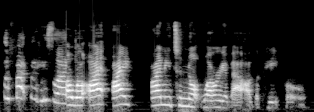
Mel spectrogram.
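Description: A fairly high-voiced woman in her thirties reacting to a clip from her small home room at the desk. She talks in a blunt, sarcastic, angry way, swearing freely as she comments. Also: very animated, normal speed, creaky, pushed and bright, highs cut off. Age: 30s. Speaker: reaction video host.

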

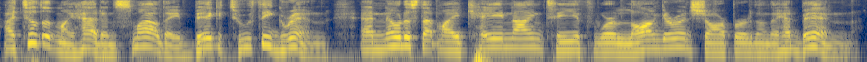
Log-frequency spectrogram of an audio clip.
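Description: A man's voice: on the high side, very animated, measured pace, few pauses. A man reading fan fiction aloud as the host of a series, in a dramatic, mock-serious storytelling manner.

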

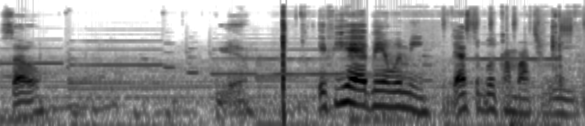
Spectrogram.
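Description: A woman vlogging from inside her car, reading aloud haltingly and chatting straight to her viewers. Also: a bass voice, lively intonation, music in the background. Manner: halting read-aloud, stumbles and restarts; chatty, talks directly to viewers. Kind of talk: casual vlog, reading aloud.

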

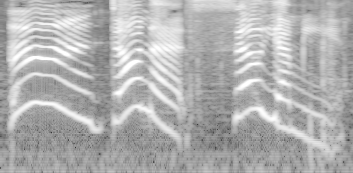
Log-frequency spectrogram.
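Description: Woman doing an eager, whiny little kid, very high. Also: very animated, very slow, music in the background, full character voice. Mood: happy. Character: excitable, squabbling little school-age twin child.

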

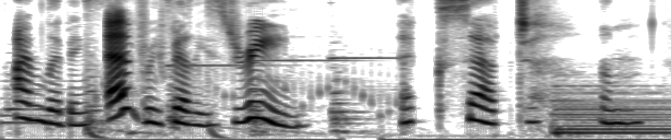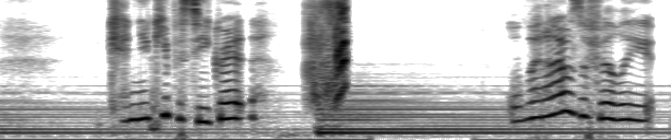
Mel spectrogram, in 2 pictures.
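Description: A woman voicing an earnest, anxious young pony princess in an animated comic dub, with emotional delivery. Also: high voice.

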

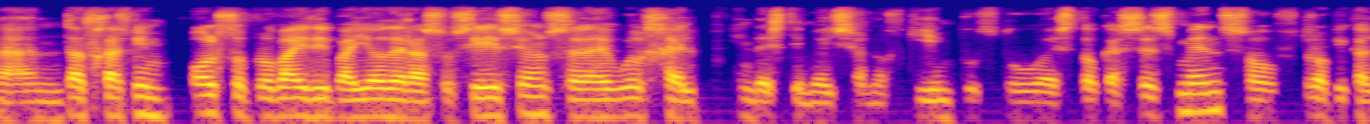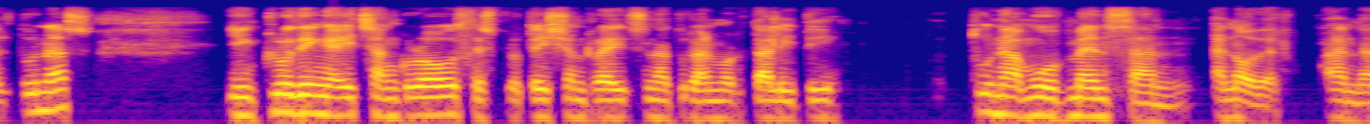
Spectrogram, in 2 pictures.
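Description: A man's voice: medium pitch, bright, forceful tone, dry recording. A man who speaks as his gives a prepared conference keynote over a video call, with many fillers and repeated words. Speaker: industry representative giving a keynote. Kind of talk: prepared conference talk read from a script.

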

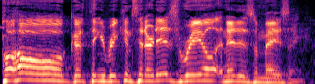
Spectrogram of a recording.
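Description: High-pitched man, showy game show host. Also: animated, fairly quick, bright, forceful tone. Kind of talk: comedy game show hosting before a live audience. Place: stage before a live audience.

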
